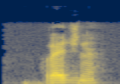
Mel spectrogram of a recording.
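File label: "лэдзны" Komi, male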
